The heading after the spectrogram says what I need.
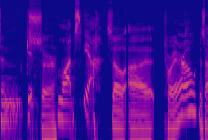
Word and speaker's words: torero: So torero, is that how you say it? Pretty close. I would say torero.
